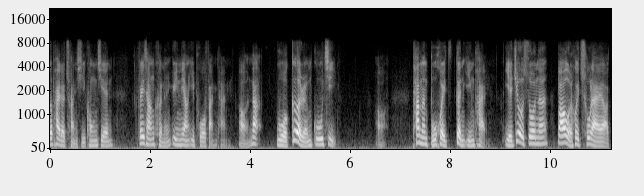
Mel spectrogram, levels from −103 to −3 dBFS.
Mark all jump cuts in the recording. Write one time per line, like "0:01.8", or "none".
0:03.7
0:06.4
